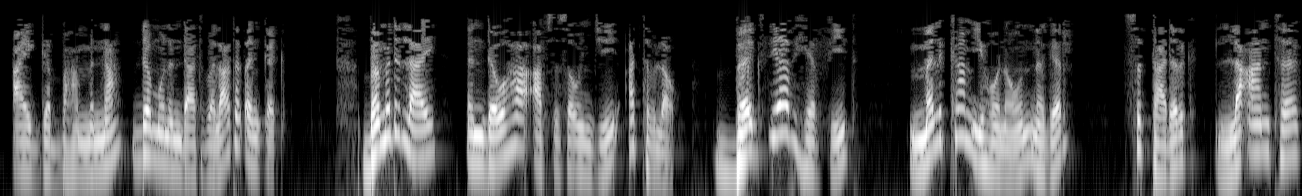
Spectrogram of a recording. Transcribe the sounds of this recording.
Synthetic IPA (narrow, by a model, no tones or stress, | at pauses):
ʔajɪɡːəbːahɨmːɨnːad̪əmunɨnd̪at̪bəlat̪ʰət̪ʼəŋkʼəkʼ | bəmɨd̪laj | ɨnd̪əwʊɦaʔa̰βsɨsəwɨɲd͡ʒiat̪ʰːɨβla̰w | bəɨɡzijaβɦe̞ɾfit̪ | məlkʰamjɛɦo̞nəwnːəɡəɾ | sɨt̪ːa̰d̪əɾɡ | ləʔant̪ʰə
